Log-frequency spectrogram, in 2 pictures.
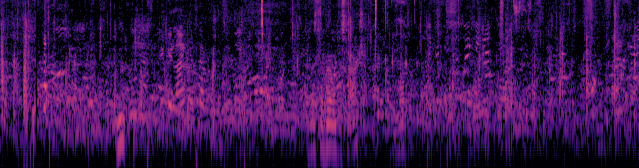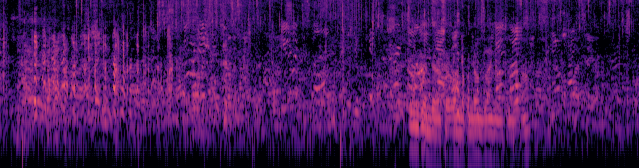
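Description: Spectators chatter nearby outdoors.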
